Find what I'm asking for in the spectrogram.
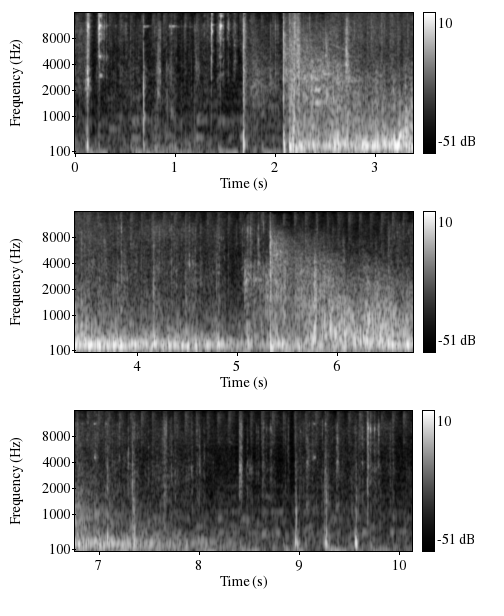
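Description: A hand grenade explosion in the shooter game Escape from Tarkov: a sudden loud blast at about two seconds, with a long rumbling, crackling decay fading over several seconds among scattered sharp in-game clicks and pops.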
